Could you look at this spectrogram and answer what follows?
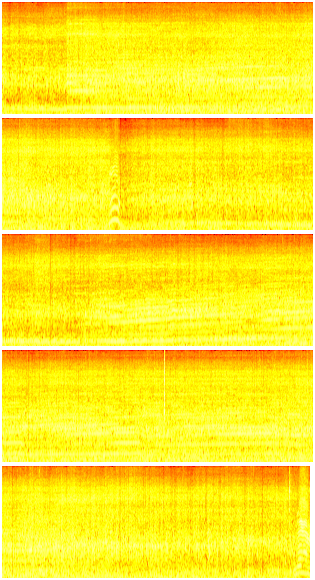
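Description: A new race motorcycle's engine revving and pulling hard through the gears at full volume, a steady loud roar with rising and falling pitch sweeps throughout.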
